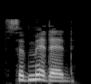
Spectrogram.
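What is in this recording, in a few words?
"submitted", British English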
